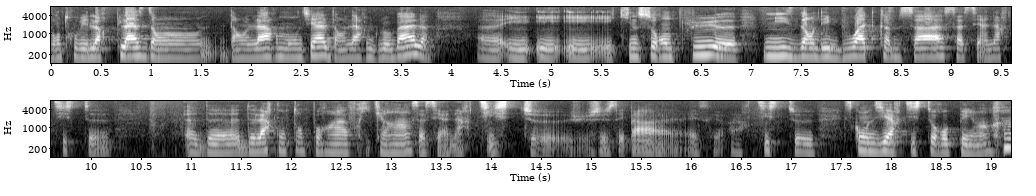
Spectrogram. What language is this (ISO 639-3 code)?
fra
